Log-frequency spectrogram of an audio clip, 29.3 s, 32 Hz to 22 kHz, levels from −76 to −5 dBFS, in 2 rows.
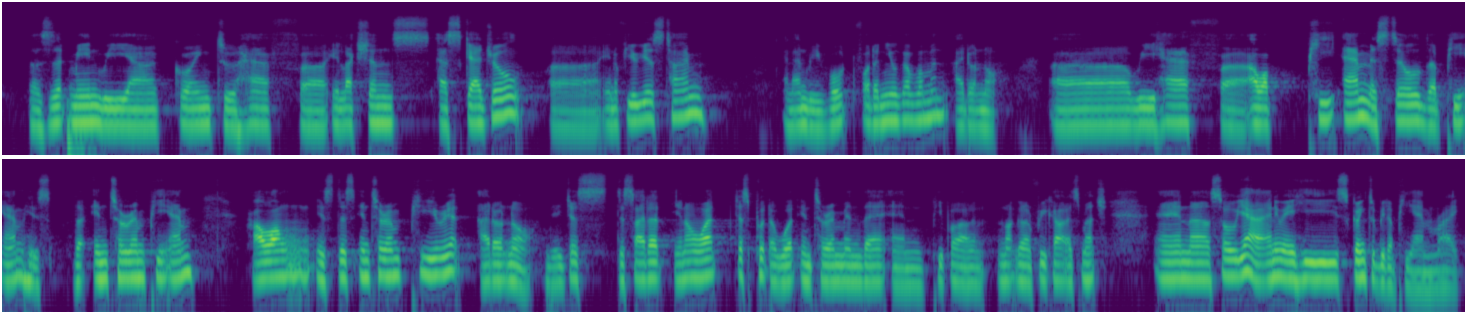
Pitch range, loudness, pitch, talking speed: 115-140 Hz, -28 LUFS, 125 Hz, 175 wpm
